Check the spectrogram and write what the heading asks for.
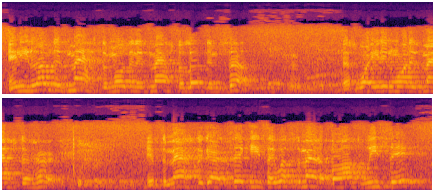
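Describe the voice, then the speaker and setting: A man delivering a speech to an audience in rhythmic, measured oratory with pointed emphasis, from an old archival recording. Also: sits high, fairly even intonation. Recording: old echoey, dull, noisy hall recording.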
